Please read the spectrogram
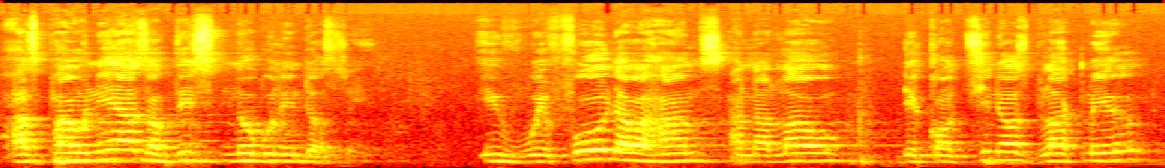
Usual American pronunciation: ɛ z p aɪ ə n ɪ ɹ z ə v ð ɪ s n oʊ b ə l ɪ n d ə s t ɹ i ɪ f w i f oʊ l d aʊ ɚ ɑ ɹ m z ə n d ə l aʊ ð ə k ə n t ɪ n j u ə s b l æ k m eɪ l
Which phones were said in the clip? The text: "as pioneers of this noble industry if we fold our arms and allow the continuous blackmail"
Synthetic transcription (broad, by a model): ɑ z p aɪ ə n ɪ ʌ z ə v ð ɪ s n oʊ b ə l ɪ n d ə s t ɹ i ɪ f w i f oʊ l d aʊ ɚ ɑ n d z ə n ə l aʊ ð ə k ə n t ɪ n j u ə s b l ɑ k m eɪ l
